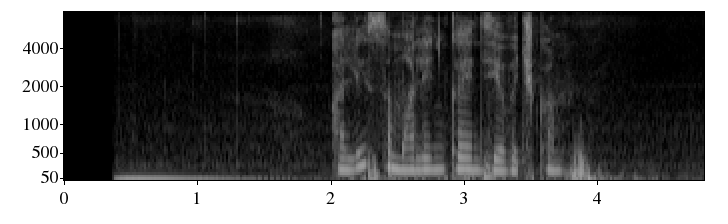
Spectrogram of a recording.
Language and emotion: Russian, neutral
